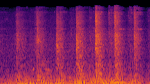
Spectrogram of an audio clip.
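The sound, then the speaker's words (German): A freight train rolls into the railway station at Heppenheim, its wheels clacking over rail joints in a steady rhythm beneath a constant low rumble. “Statt einem Regionalexpress rollt ein Güterzug in den Heppenheimer Bahnhof.”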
